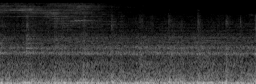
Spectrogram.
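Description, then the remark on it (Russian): Empty railway flatcars of a freight train rush past without load in a steady, loud rumble with a dense low clatter and a faint, thin high whine running through it; no voices. “Замечательно звучат платформы, звучат замечательно просто несущиеся без груза.”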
